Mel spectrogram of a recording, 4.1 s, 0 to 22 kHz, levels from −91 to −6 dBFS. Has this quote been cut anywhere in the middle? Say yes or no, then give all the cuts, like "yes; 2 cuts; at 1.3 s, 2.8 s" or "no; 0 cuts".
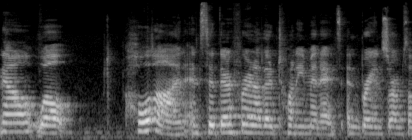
no; 0 cuts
